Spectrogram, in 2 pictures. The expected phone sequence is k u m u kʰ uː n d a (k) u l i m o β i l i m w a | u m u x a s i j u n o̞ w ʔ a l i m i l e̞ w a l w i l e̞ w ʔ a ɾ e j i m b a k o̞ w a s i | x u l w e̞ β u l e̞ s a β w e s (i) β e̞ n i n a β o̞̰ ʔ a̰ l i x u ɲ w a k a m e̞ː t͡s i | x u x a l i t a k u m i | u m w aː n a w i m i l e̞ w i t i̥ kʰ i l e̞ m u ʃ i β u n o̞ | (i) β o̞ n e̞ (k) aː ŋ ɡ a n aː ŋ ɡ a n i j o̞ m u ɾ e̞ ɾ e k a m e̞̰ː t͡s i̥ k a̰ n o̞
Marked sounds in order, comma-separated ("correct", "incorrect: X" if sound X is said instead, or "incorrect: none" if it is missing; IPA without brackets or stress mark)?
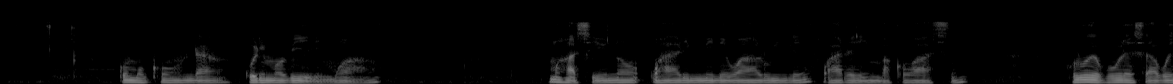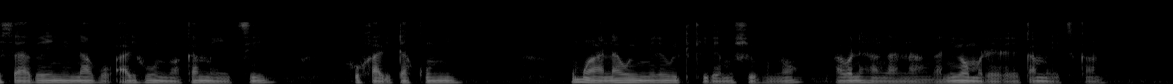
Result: correct, incorrect: a, incorrect: a, incorrect: x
